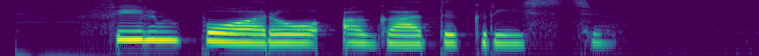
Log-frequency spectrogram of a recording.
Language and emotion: Russian, neutral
